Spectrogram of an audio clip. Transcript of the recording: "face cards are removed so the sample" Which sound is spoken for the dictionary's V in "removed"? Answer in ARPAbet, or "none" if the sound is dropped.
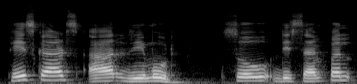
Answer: none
